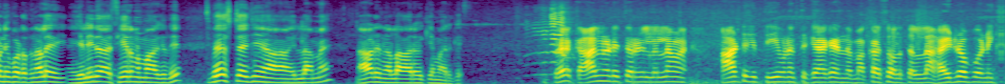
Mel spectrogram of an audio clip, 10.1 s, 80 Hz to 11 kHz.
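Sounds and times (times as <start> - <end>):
goats bleating: 5.2 - 6.1.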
